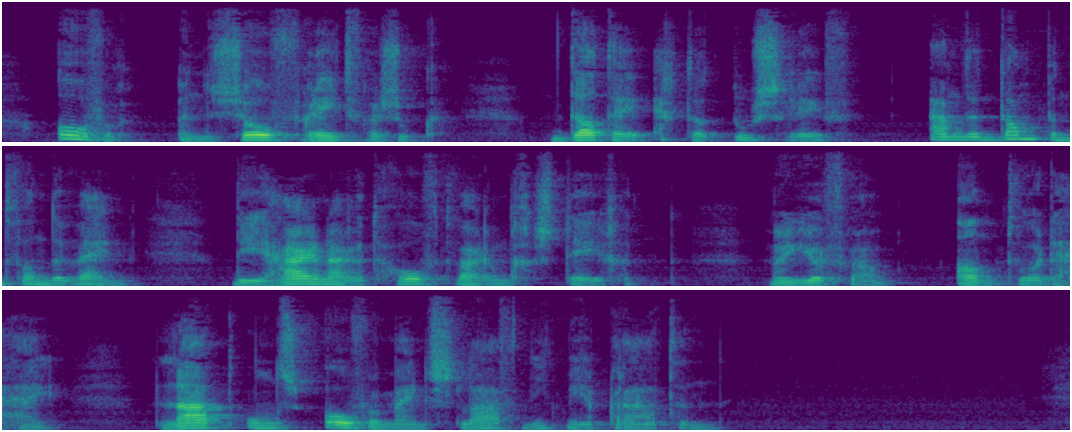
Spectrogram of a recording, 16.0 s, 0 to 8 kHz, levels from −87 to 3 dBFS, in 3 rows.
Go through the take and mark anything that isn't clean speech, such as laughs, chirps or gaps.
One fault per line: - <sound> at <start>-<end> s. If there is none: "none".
none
